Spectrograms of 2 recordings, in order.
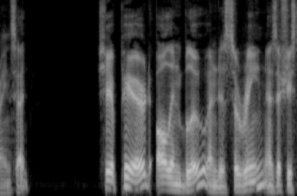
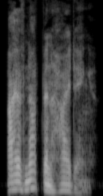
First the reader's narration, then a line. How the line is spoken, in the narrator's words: Moraine said calmly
